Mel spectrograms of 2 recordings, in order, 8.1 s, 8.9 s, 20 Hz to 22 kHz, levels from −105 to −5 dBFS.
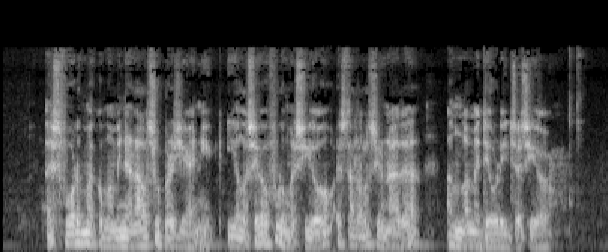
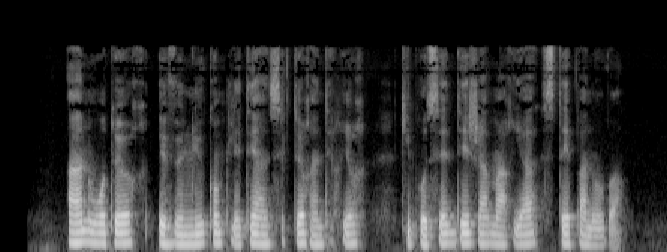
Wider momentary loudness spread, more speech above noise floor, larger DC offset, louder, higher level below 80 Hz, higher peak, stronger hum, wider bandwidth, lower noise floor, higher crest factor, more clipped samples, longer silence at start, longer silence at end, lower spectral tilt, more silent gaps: about the same, 11 LU vs 10 LU; second, 39 dB vs 48 dB; neither; first, -26 LUFS vs -29 LUFS; first, -52 dBFS vs -62 dBFS; about the same, -8 dBFS vs -8 dBFS; neither; about the same, 11.5 kHz vs 11.5 kHz; second, -66 dBFS vs -76 dBFS; about the same, 20 dB vs 20 dB; neither; second, 0.55 s vs 0.9 s; second, 0.4 s vs 0.6 s; second, -3.5 dB/octave vs -7 dB/octave; neither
